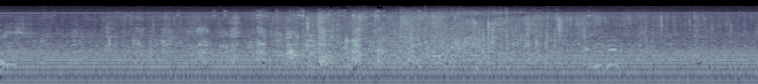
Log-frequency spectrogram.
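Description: Mountain bike tyres crunch over gravel and dry leaves as the bike passes close by.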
